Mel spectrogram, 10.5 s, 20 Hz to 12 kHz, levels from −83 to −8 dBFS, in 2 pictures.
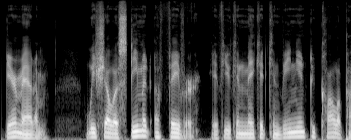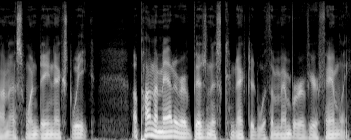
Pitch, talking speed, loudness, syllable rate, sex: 90 Hz, 190 wpm, -19 LUFS, 5.5 syllables/s, male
